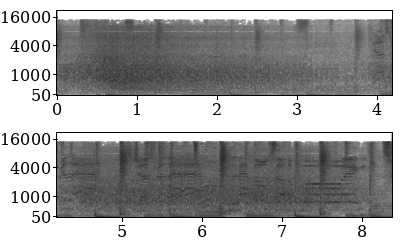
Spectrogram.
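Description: A steady, hissing wash of sea surf rolls in and churns against the shore, full-sounding. Partway through, faint voices rise over the continuing rush of water.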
